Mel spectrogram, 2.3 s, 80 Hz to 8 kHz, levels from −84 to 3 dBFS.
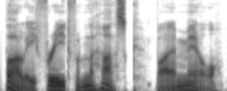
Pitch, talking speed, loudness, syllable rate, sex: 90 Hz, 210 wpm, -17 LUFS, 4.4 syllables/s, male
